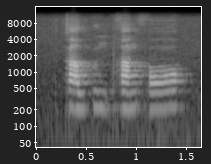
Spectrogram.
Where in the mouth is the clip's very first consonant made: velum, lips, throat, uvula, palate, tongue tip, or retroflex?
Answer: velum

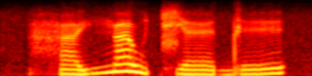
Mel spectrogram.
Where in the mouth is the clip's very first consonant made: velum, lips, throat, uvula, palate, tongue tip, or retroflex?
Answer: throat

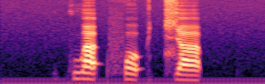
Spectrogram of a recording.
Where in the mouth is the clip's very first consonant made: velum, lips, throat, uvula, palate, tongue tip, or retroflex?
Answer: velum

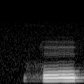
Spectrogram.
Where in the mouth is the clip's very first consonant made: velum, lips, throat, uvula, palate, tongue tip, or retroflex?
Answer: throat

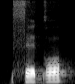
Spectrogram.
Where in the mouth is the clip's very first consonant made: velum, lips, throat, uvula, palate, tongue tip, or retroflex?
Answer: tongue tip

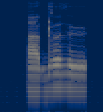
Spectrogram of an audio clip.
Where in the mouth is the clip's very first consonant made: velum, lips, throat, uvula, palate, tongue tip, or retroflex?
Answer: retroflex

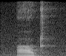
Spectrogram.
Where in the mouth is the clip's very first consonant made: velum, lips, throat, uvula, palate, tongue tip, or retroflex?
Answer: retroflex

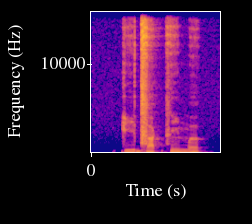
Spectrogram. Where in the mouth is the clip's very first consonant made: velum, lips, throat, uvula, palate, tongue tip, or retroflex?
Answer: velum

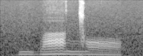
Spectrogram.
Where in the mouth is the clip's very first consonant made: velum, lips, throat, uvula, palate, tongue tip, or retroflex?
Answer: lips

